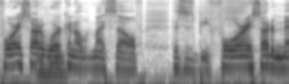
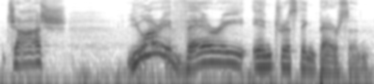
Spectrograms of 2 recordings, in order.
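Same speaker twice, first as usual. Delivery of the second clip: put-on spoken with a Serbian accent; 4 semitones higher, 6 dB quieter than usual. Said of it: "she's got like a thick Serbian accent".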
